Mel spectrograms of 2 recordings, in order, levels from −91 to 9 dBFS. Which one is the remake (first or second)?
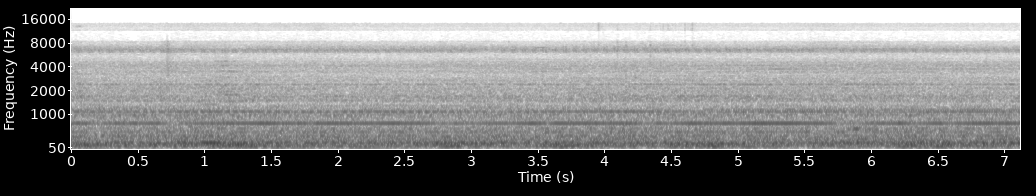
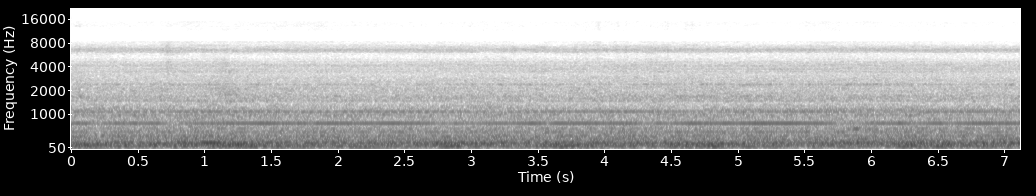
second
